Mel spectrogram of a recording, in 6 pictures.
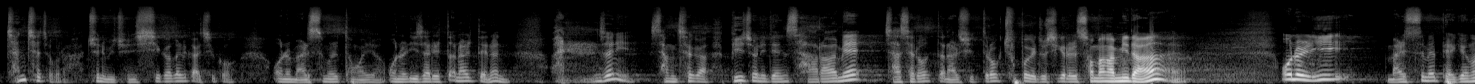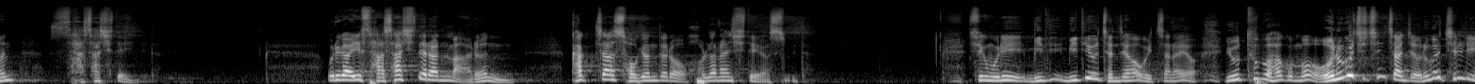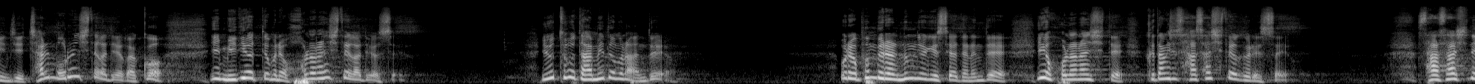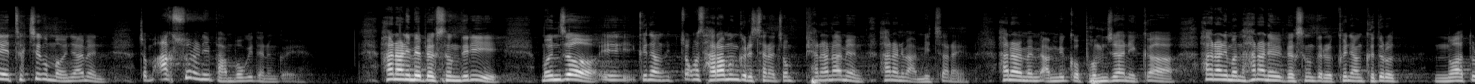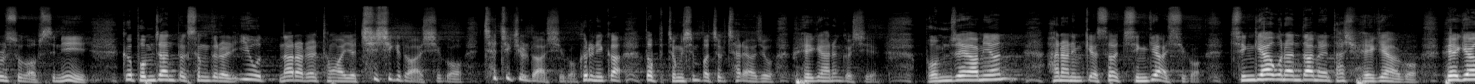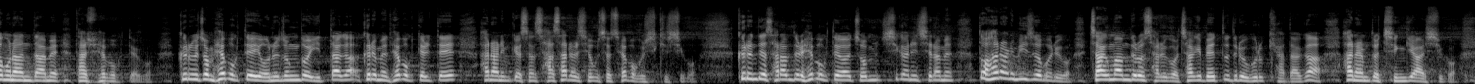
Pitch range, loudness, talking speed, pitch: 155-215 Hz, -18 LUFS, 340 characters per minute, 185 Hz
